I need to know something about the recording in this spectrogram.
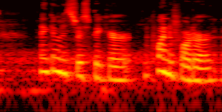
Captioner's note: speaking French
